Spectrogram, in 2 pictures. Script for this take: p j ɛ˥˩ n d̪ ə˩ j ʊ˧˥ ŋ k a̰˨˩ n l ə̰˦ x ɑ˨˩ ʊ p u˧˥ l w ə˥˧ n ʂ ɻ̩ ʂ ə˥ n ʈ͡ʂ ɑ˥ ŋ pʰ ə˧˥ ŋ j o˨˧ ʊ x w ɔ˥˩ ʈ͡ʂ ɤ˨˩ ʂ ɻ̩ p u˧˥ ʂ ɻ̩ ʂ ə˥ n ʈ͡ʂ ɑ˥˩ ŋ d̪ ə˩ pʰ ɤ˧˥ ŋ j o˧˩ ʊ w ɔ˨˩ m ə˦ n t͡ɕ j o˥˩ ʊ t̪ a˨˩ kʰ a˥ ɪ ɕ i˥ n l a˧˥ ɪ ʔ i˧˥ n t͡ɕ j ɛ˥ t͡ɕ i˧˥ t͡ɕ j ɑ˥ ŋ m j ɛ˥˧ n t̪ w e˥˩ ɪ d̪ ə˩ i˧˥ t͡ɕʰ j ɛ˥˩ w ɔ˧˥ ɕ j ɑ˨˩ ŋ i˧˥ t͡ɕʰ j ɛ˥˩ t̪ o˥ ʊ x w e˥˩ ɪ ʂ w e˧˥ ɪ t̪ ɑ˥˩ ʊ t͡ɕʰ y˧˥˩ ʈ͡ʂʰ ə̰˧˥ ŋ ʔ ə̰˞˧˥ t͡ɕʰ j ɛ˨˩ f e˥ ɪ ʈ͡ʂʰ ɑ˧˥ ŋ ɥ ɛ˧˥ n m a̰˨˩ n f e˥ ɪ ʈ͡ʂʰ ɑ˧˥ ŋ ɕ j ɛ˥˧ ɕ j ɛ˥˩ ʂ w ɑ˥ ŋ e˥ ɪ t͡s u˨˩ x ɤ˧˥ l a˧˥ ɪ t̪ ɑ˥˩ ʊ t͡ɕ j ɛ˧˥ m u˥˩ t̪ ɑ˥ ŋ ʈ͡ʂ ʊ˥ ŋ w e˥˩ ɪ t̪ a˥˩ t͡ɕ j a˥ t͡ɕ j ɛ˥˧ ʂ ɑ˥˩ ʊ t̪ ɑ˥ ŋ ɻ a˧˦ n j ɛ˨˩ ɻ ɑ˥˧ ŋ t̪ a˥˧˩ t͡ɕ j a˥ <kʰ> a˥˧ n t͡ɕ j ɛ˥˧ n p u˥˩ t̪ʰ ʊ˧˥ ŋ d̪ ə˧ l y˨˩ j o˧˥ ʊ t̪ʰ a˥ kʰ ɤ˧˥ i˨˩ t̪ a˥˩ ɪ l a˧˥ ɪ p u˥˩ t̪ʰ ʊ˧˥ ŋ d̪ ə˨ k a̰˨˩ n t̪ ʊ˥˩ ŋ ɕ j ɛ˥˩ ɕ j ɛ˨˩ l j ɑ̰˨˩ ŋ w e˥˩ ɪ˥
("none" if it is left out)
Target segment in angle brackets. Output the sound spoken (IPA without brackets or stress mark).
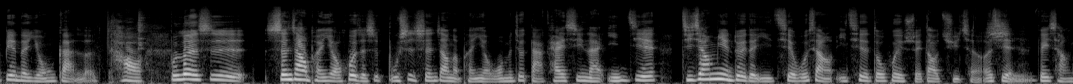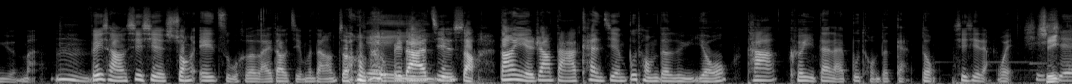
kʰ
